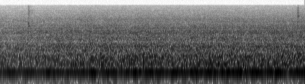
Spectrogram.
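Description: A steady low hum, one unwavering tone, over a faint background hiss.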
